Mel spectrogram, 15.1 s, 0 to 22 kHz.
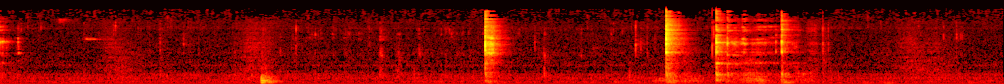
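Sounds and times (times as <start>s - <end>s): utensil clinking against a dish: 7.2s - 7.7s, 10.0s - 12.4s.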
